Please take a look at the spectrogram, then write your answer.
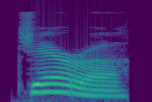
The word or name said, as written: jerah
